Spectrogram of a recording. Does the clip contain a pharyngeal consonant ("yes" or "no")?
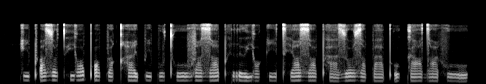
no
